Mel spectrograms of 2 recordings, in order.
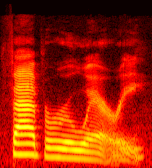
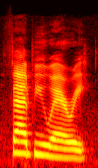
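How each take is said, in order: First: Each syllable is said slowly and carefully. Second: The syllables are said smoothly and relaxed.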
